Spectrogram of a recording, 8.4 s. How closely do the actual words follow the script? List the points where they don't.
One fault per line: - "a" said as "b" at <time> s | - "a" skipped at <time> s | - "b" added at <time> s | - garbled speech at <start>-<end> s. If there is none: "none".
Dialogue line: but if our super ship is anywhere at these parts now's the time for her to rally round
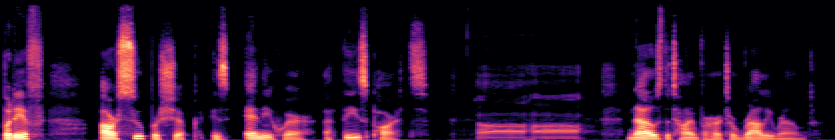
none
